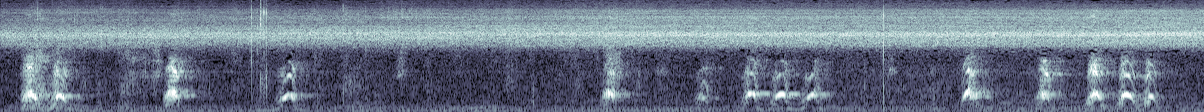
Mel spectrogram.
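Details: Rocky, a Scottish Terrier, barking at the neighbour's dog while playing; short sharp barks in irregular bursts, some doubled, over a steady high buzzing of cicadas in the trees.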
